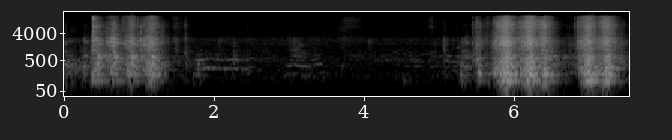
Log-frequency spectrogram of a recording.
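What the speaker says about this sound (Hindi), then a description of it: "तो यहाँ ऊपर मैं सिलाई कर देता हूँ।" Sewing machine stitching fabric with plastic lamination for a marriage potli bag, running in two loud bursts at the start and end with a quieter stretch of handling noise between.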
